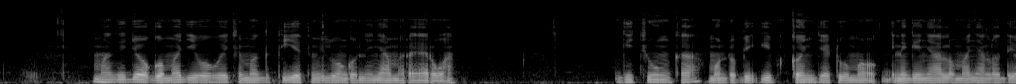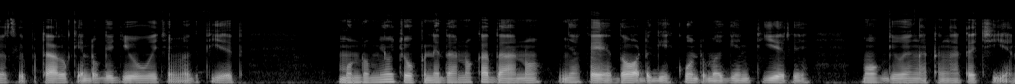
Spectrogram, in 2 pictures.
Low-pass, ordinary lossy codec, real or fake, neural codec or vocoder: 14.4 kHz; AAC, 96 kbps; fake; vocoder, 44.1 kHz, 128 mel bands every 256 samples, BigVGAN v2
